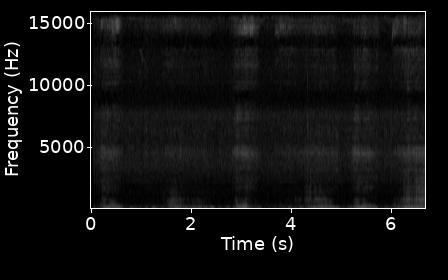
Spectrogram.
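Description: Soft, low, rhythmic snorting breaths from a sleeping infant, roughly every one to two seconds; snoring.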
